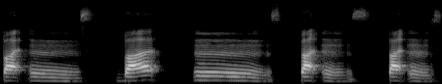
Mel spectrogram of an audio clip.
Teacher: So those T's become flat T's. We don't push out the air.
